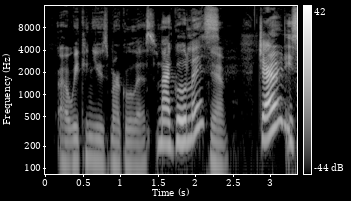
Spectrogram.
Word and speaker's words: Margulies: you please correct me or give us the pronunciation we can use Margules my goal is jared is a postdoctoral research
